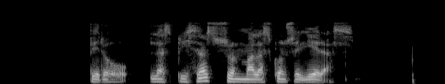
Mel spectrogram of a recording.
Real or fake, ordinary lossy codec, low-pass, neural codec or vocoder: real; Opus, 64 kbps; 7.2 kHz; none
